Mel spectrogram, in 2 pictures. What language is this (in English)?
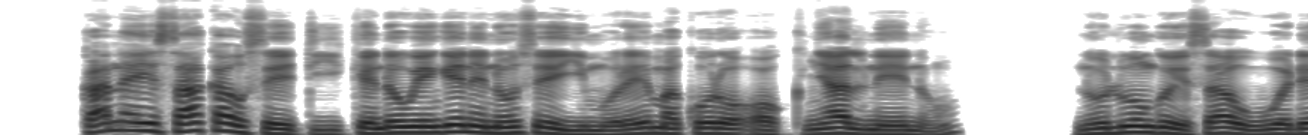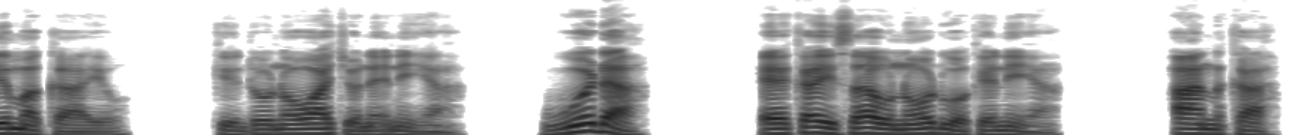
Luo (Kenya and Tanzania)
